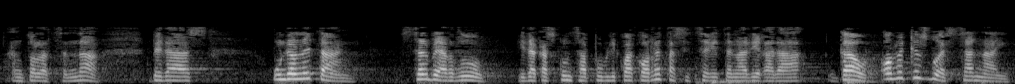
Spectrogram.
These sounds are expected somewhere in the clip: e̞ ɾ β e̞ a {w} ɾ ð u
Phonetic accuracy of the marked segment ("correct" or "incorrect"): incorrect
